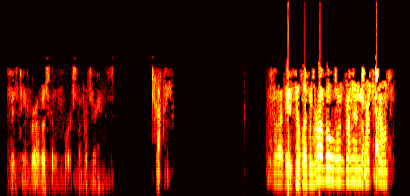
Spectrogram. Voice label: Phx PD Dispatch, scanner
